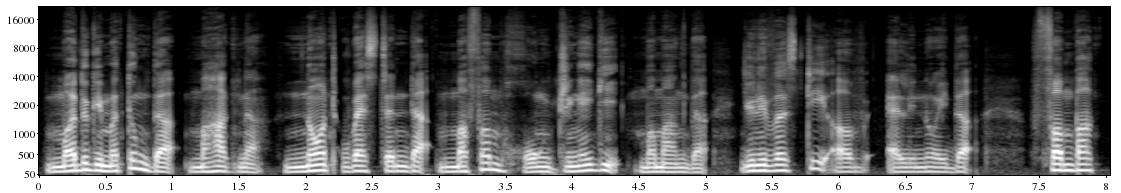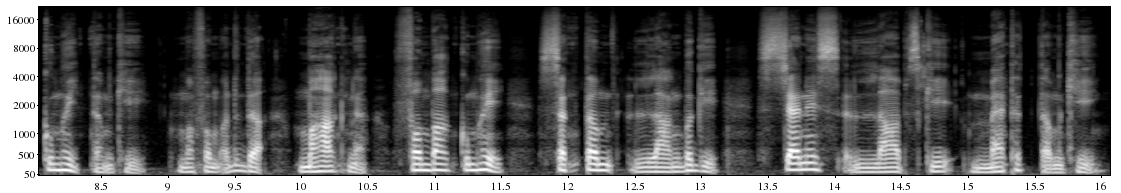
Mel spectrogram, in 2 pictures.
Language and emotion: Manipuri, neutral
